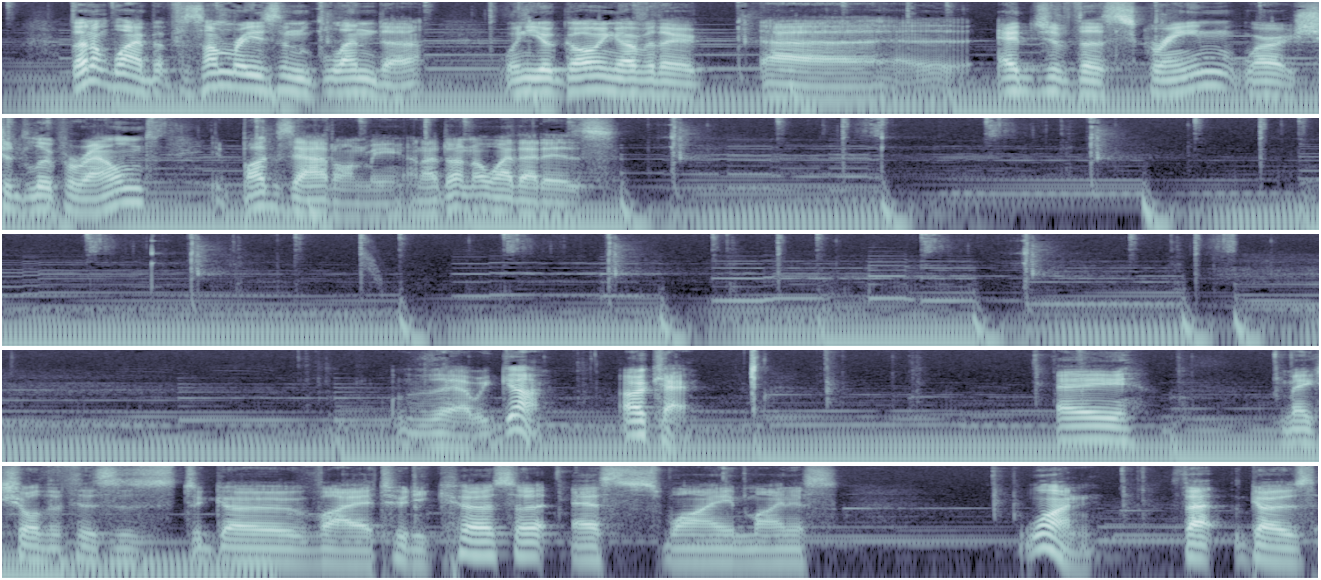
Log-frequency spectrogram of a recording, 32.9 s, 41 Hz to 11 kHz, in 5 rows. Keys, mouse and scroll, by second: 4.3-6.8 shift+middle drag, 6.8 shift+click, 7.0-9.5 shift+middle drag, 9.5 shift+click, 9.7-11.8 shift+middle drag, 11.8 shift+click, 12.0-14.2 shift+middle drag, 14.2 shift+click, 14.4-16.7 shift+middle drag, 16.7 shift+click, 16.9-18.9 shift+middle drag, 18.9 shift+click, 19.1-21.1 shift+middle drag, 21.1 shift+click, 21.4-22.0 scroll down 10, 22.0-24.8 shift+middle drag, 24.8 a.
